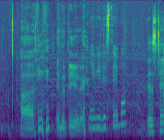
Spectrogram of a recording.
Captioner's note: chuckles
